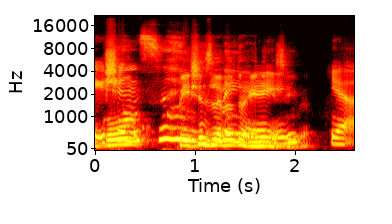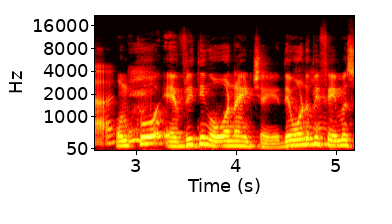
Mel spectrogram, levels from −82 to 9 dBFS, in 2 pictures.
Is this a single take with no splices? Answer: yes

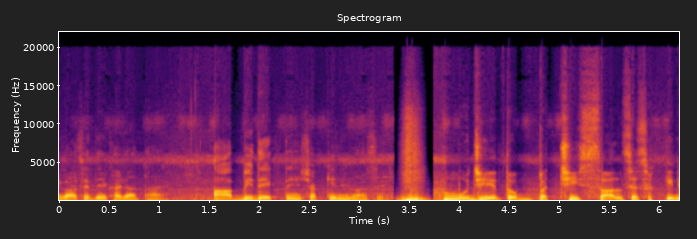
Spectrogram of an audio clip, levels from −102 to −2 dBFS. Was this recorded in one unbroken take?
no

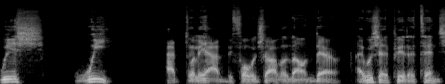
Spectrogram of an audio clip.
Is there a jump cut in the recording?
yes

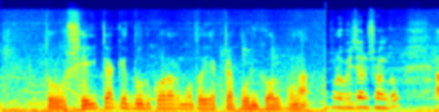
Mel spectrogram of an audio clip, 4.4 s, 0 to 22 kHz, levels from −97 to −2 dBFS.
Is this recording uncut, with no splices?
no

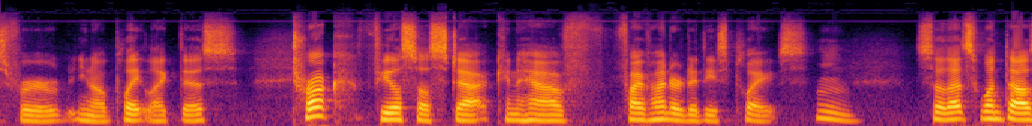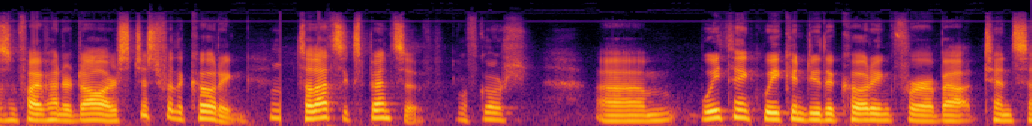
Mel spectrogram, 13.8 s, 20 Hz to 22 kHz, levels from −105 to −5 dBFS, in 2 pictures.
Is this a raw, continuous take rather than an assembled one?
no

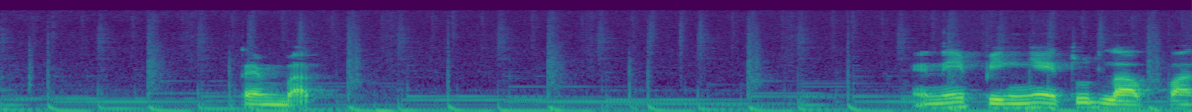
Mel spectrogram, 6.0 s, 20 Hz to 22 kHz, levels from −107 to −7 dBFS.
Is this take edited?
no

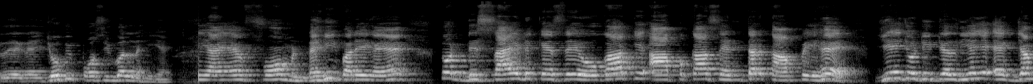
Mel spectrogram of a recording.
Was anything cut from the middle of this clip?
yes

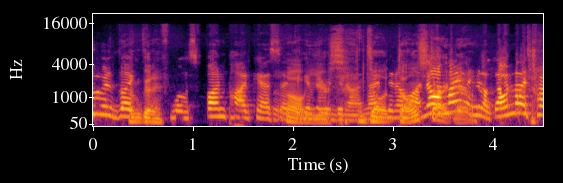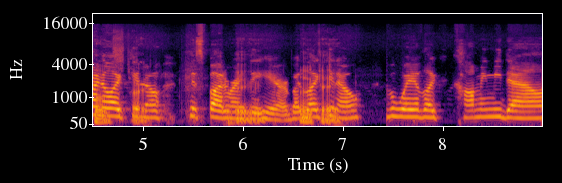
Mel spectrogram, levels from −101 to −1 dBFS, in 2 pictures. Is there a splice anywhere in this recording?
yes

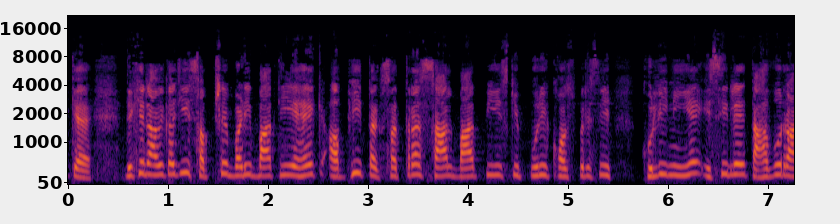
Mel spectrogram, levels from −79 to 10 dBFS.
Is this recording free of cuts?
yes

